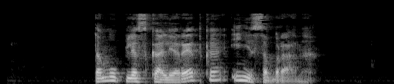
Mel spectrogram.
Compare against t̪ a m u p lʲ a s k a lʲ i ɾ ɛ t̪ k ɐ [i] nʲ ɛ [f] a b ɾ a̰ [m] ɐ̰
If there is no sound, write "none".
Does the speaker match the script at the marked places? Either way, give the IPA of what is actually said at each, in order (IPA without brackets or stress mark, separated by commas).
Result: i, s, n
